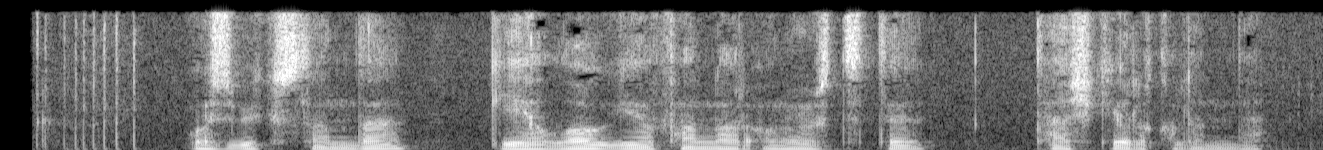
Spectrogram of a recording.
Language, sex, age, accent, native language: Uzbek, male, 18-24, Qashqadaryo, Uzbek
